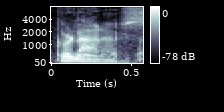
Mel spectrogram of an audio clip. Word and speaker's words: Granados: real quick brother um pronouncation of your last name granados okay I got that right Matt granados um real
